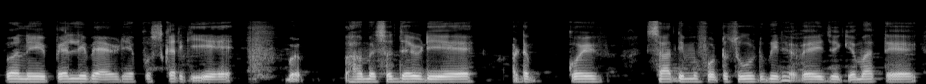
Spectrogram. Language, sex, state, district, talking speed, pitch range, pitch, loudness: Marwari, male, Rajasthan, Nagaur, 130 wpm, 125-130 Hz, 125 Hz, -17 LUFS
